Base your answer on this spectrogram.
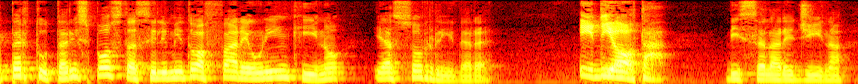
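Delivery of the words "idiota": louder, higher scornful snap; impatient insult. Acted. Queen scolds the bowing knave, louder scornful. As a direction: spit out the insult. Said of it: "scuotendo impaziente la testa".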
